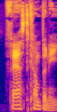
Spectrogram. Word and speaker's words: Fast Company: Fast Company Top Gear it's no it's Fast Company equal equal emphasis on both syllables Top Gear the way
